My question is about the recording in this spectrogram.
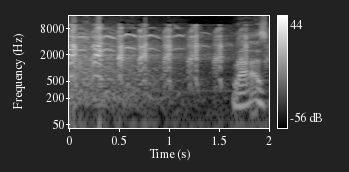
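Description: A person laughing in a run of quick breathy snickers, with a voice starting near the end.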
